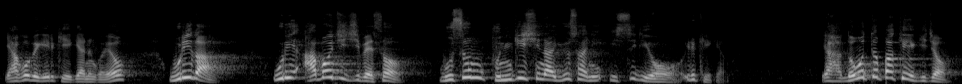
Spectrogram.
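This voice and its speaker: A man preaching a sermon as a pastor in a church, animated and acting out quoted voices. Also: sits high.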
